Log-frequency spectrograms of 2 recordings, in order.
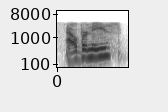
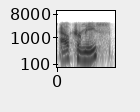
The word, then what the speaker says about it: Alkermes: More recently, Jeff devoted his services to companies like Alkermes. I'm pronouncing it incorrectly. Let me say that again. It's Alkermes and Astellas,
